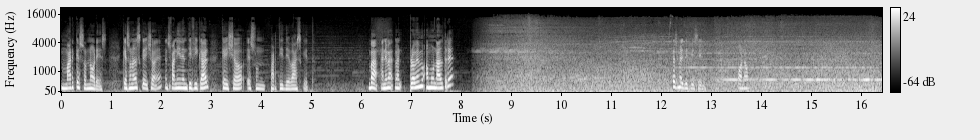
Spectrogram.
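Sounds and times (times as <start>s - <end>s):
speech: 0.1s - 5.1s, 6.1s - 8.6s, 12.2s - 14.0s
faint high whine of train: 8.2s - 16.4s
train rumble at a railway station: 8.2s - 16.4s.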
